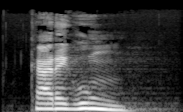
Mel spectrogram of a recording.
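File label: "caregun", Vernazzese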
